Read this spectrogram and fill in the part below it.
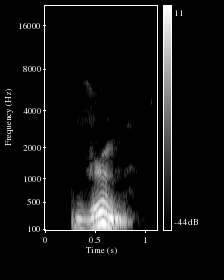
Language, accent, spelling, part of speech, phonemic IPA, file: English, Southern England, vroom, interjection / noun / verb, /vɹuːm/, LL-Q1860 (eng)-vroom.wav
- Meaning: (interjection) The sound of an engine, especially when it is revving up; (noun) The sound of an engine revving up; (verb) To move with great speed; to zoom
